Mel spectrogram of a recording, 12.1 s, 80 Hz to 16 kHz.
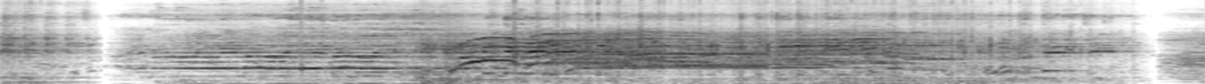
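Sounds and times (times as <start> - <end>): crowd cheering and shouting: 1.1 - 12.0.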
